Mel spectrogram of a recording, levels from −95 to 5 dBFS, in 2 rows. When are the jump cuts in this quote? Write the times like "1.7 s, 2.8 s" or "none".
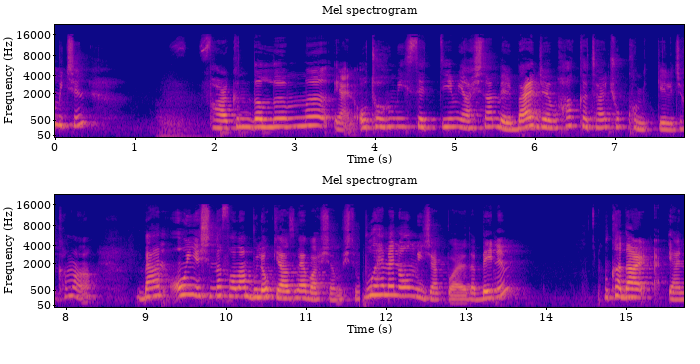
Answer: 11.7 s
